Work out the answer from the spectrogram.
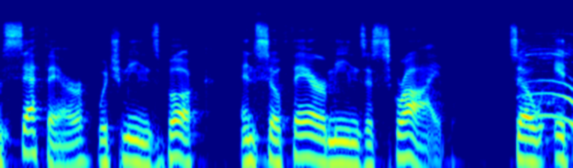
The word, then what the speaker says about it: Sofer: sofair comes from seair which means book and sofair means a scribe so it just became the pronunciation became a little bit more Americanized safur but it's really sofair or sopur S um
